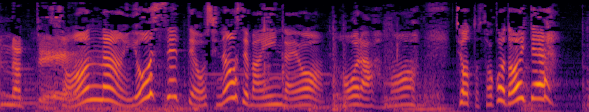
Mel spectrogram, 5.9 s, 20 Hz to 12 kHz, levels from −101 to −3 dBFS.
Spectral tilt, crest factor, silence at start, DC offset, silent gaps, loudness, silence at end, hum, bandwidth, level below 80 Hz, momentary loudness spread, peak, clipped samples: -2.5 dB/octave; 18 dB; 0 s; under 0.1%; none; -35 LUFS; 0 s; none; 11.5 kHz; -64 dBFS; 11 LU; -18 dBFS; under 0.1%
